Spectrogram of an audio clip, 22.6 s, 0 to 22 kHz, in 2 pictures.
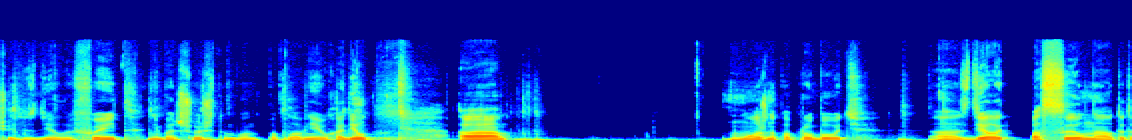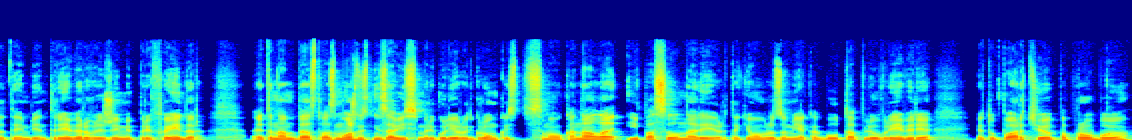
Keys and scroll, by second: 3.5 ctrl+shift+super+s, 5.3 super+s.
